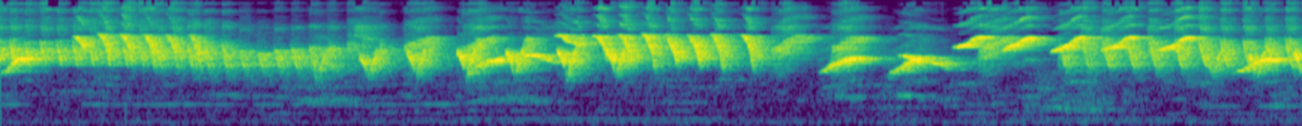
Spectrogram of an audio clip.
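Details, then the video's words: Aggressive, mate-seeking Javan bush lark delivers a continuous rush of buzzy rattles and sweeping slurred whistles, densely packed with barely any gaps. "branjangan lagi over birahi minta kawin"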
